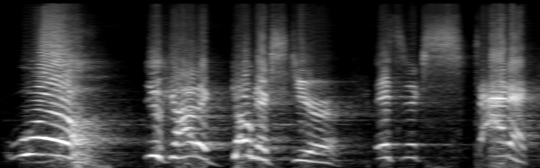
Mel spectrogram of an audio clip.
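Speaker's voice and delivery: high, loud excited gush; pilgrim back from Mayapur urging a friend, excited; fired-up whoa. Retold or imitated. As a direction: rave about the festival, wide-eyed. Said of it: "you're like".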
